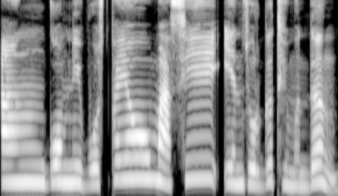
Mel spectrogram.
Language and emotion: Bodo, disgusted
